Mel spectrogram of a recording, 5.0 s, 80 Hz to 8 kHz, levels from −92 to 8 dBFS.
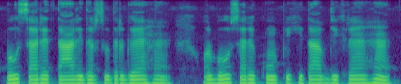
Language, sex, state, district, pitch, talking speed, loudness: Hindi, male, Jharkhand, Palamu, 125 Hz, 190 wpm, -17 LUFS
